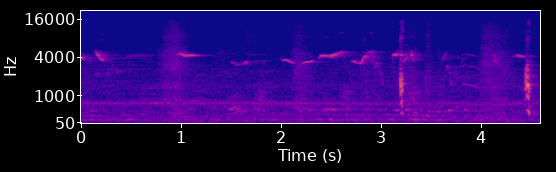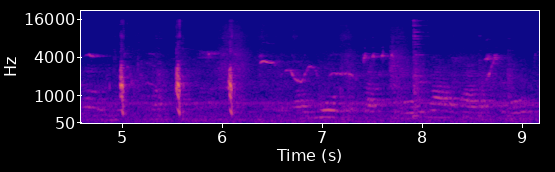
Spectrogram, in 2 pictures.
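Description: A Chinese hwamei gives varied, rich whistled phrases that rise and fall, over a steady electrical hum and four sharp clicks midway.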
